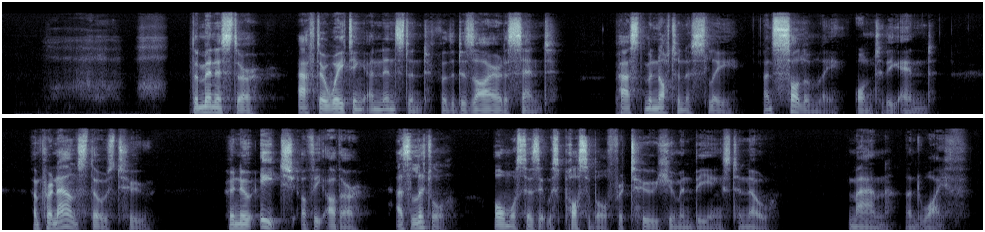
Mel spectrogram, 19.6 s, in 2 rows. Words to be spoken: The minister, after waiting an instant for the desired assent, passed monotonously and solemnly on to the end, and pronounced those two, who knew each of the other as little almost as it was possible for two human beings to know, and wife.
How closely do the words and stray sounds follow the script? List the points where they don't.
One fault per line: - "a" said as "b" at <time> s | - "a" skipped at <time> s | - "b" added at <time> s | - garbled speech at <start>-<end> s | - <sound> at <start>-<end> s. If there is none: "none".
- breath at 0.1-1.7 s
- "man" added at 18.3 s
